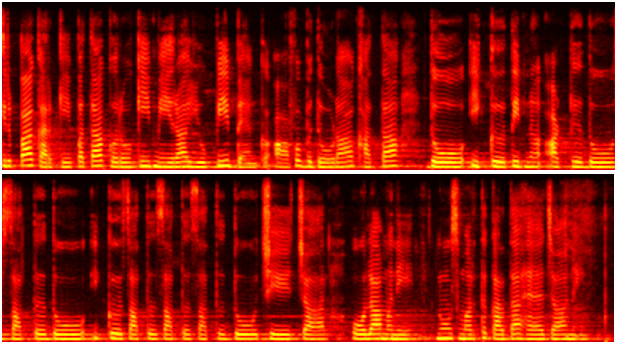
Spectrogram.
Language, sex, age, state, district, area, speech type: Punjabi, female, 18-30, Punjab, Patiala, urban, read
